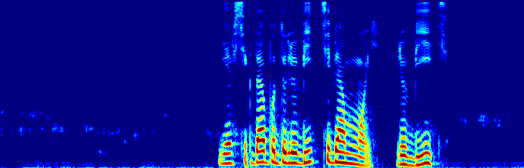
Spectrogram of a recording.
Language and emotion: Russian, positive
